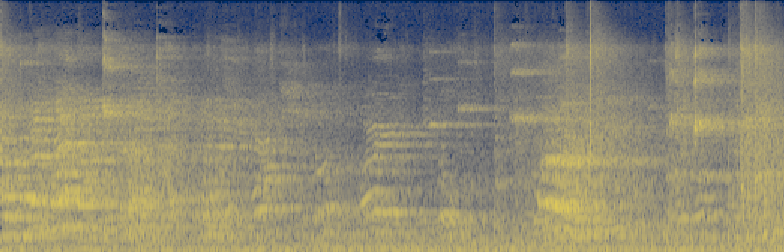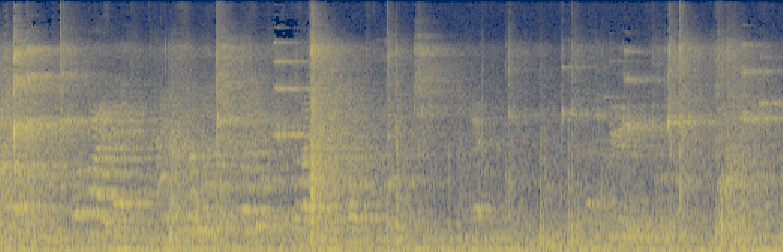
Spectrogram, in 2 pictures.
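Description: Women and girls chatter and call out in the background.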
